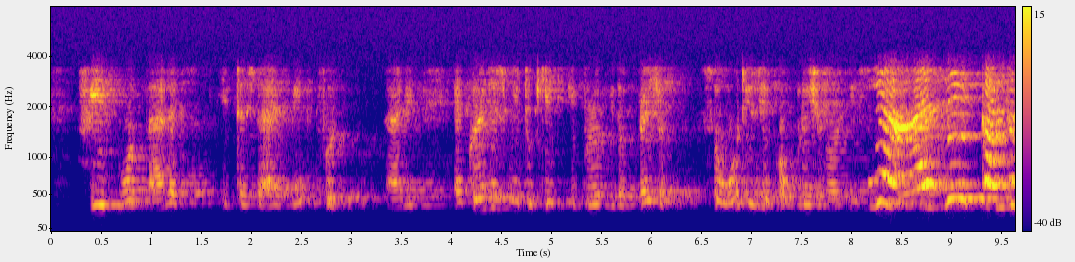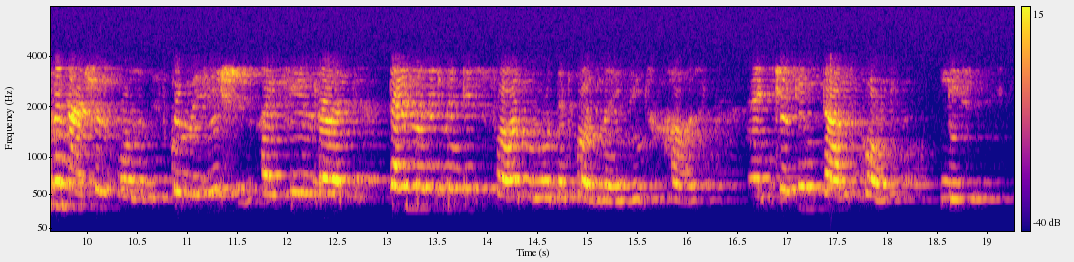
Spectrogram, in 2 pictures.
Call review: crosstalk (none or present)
none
